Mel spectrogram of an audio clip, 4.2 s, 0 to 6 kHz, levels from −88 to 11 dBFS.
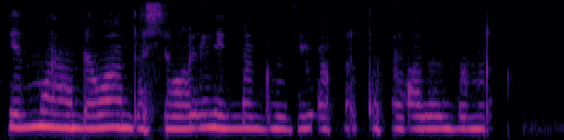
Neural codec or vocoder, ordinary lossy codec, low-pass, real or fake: codec, 24 kHz, 3 kbps, HILCodec; MP3, 24 kbps; 5.4 kHz; fake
